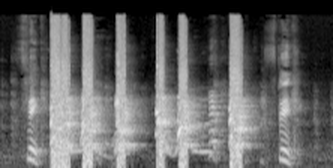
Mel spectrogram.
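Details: Two pet dogs, a Weimaraner and a Vizsla, barking excitedly on command as a person repeatedly says "speak"; about six loud, sharp barks in quick succession with whiny yelps between, recorded on a phone.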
